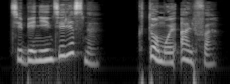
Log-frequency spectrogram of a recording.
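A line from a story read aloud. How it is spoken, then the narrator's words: Calm question. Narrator (Russian): Спокойно спросила Лорея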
